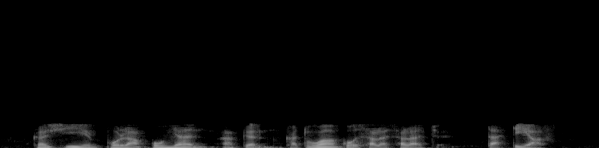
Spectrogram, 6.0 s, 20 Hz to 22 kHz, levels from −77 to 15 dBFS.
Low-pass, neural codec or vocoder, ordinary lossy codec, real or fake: 3.6 kHz; codec, 16 kHz, 2 kbps, X-Codec, HuBERT features, trained on LibriSpeech; MP3, 24 kbps; fake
